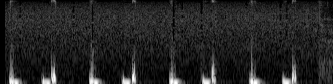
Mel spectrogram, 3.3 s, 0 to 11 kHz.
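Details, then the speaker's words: Normal heart sounds in an adult male patient via stethoscope diaphragm over the valve areas (mitral, tricuspid, pulmonic, aortic): regular S1 and S2 at about 75/min, no murmur, opening snap, click or friction rub. "Oke dengan menggunakan stetoskop dengarkan regularitas bunyinya tuh 1 dan 2 serta apakah ditemukan bising atau bunyi tambahan seperti opening snap"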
